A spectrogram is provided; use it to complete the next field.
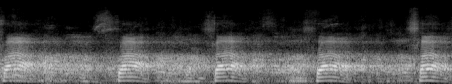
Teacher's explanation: সা পাতলা, জিহ্বার আগা সামনের দাঁতের আগার সাথে লাগবে।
